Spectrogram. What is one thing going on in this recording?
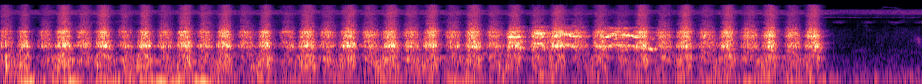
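Wood is scraped rapidly back and forth in a steady rhythm.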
